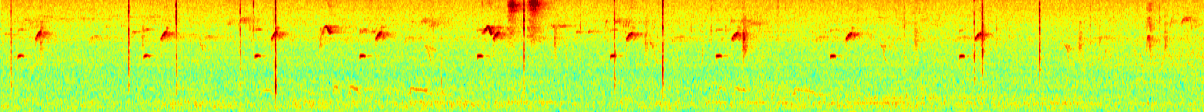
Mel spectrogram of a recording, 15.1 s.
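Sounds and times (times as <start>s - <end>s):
faint low hum: 0.0s - 15.0s
sharp clicks: 12.0s - 13.1s.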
